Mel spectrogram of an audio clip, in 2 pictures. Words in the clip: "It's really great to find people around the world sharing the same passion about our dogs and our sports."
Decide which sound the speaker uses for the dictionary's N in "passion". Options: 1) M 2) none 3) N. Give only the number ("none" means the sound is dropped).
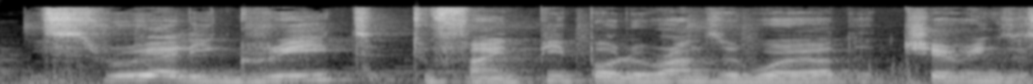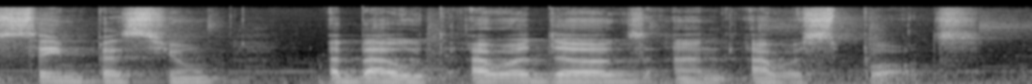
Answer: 2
